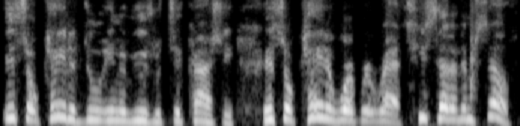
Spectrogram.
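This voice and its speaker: A man's voice: high voice, animated, brisk, creaky, dark tone, slightly rough, dry recording. A man making an insistent, repetitive point in casual argumentative conversation, heard on a noisy played-back recording.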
